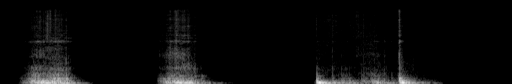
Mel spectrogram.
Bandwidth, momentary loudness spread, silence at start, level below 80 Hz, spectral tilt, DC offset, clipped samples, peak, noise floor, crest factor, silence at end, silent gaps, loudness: 8.8 kHz; 15 LU; 0.25 s; -24 dBFS; -8.5 dB/octave; under 0.1%; under 0.1%; -2 dBFS; under -90 dBFS; 20 dB; 0.9 s; 0.95-1.55 s, 2.40-3.13 s; -21 LUFS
